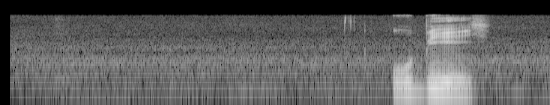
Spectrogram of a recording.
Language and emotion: Russian, angry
